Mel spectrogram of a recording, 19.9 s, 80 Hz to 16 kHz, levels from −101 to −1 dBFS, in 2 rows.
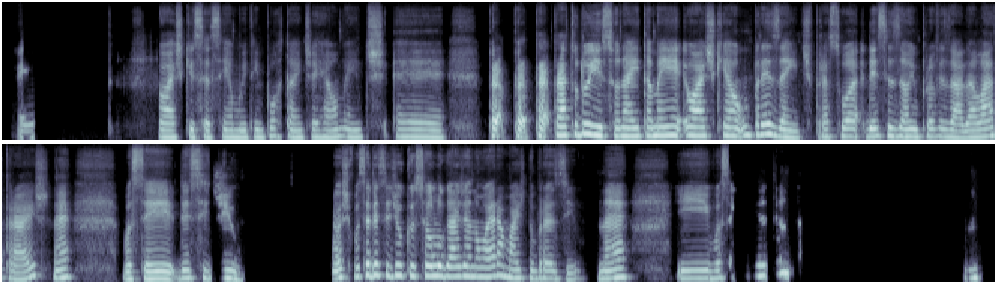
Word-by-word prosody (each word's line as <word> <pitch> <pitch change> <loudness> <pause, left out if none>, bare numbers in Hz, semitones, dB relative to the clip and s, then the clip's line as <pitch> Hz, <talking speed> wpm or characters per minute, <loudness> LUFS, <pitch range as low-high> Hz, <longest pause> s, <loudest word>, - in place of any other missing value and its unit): É. 165 +1 -8 1.2
Eu 185 - 0
acho 175 0 0
que 195 - -2
isso 185 +1 -5
assim 180 +1 -4
é - - -1
muito 175 +1 -2
importante 180 -1 -4
realmente. 180 +1 -4
Eh, 185 -2 -2 0.4
pra - - +4
pra - - +1 0.2
pra 225 -1 +6
tudo 250 +2 +3
isso, 225 -3 +5
né. 210 0 +4
E - - 0
também 220 +1 +3
eu 220 +3 +2
acho 220 0 +4
que 230 - -3
é 215 - +4
um 210 +2 +1
presente 195 -8 +1
pra 190 0 -5
sua 200 +1 -1
decisão 200 0 0
improvisada 190 -3 -1
lá 190 +2 +2
atrás, 210 +6 -2
né. 215 +2 0 0.5
Você 185 0 +3
decidiu, 205 -1 -2 0.9
eu 195 - +1
acho 230 +2 -1
que 240 - -3
você 285 +4 +3
decidiu 275 -1 +2
que 265 - -1
o - - +1
seu 260 +1 +2
lugar 255 -1 +4
já 260 0 +2
não 240 -1 0
era 255 +3 +3
mais 215 -4 0
no 200 - -4
Brasil, 190 -2 -5
né. 210 +4 +1 0.5
E 200 +1 -1
você 200 +1 -4 0.2
queria 265 +2 -2
tentar. 340 +4 -2 1.7
Hum. 215 0 -3
200 Hz, 165 wpm, -24 LUFS, 185-225 Hz, 1.7 s, pra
